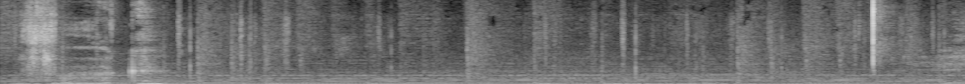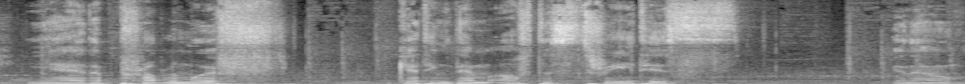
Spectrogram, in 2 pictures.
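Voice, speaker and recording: In a lightly acted, mid-range voice, a man roleplays a video game vampire, cynical, foul-mouthed and prowling a city for prey. He mutters his thoughts aloud in a casual, sweary, hesitant monologue, sounding frustrated and sardonic, as game music plays behind him.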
